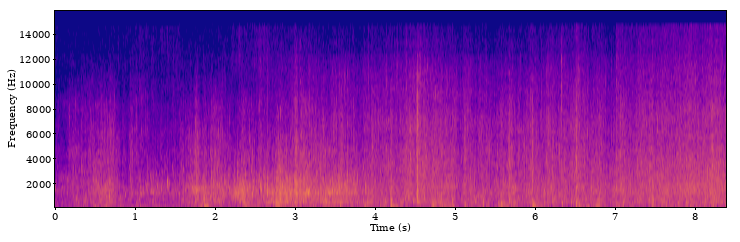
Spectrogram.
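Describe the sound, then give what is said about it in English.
Water splashes and sloshes as a man swims, a continuous churning wash broken by a few sharper, louder splashes, with no voices. “He begins to swim toward her.”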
